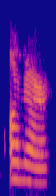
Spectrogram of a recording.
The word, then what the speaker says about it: honor: examples krina an honor H is silent here okay every everything everything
